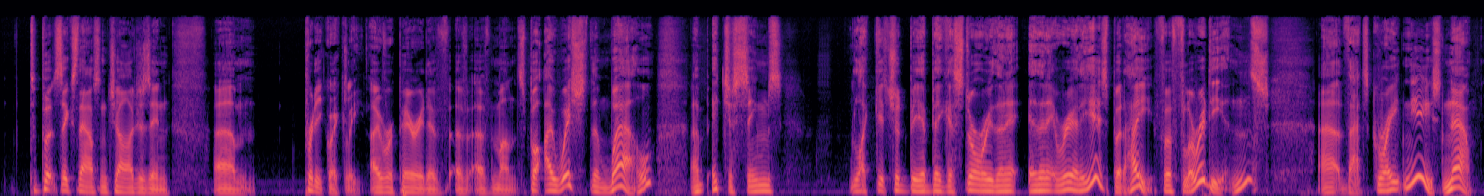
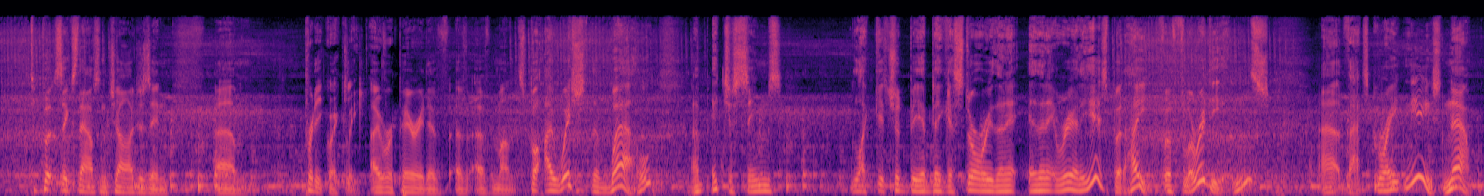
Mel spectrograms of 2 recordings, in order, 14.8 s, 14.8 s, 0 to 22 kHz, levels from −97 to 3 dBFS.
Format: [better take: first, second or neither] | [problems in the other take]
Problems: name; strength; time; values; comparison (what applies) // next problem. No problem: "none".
first | hiss; noticeable; throughout; 10 dB below the speech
